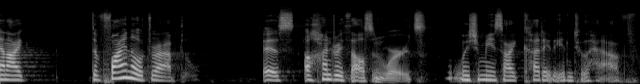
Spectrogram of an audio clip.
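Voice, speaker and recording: The voice has vocal fry, with long, frequent pauses. The recording is very clean, with a silent background. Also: woman, medium pitch for a woman, ordinary pitch variation, moderate pace. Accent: Chinese. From China. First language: Chinese. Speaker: novelist and lecturer. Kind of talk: audience Q&A answer.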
